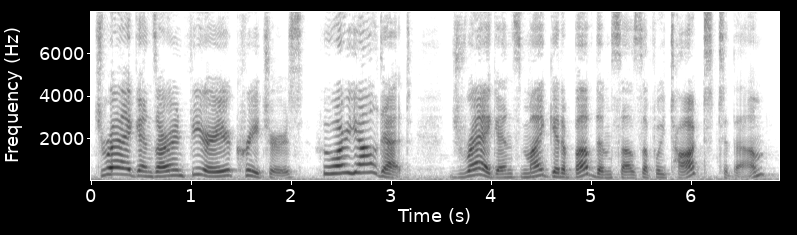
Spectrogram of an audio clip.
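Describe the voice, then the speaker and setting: A woman's voice: mid-range voice, sing-song, unhurried, fairly bright tone, voice pushed up. A woman voicing a self-important male Viking warrior who tries to sound noble, in a pompous manner.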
